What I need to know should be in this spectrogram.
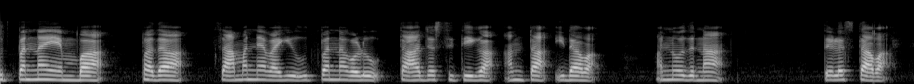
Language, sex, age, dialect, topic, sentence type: Kannada, female, 18-24, Central, agriculture, statement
